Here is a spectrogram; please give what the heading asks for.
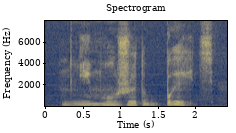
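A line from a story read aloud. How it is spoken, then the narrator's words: Whisper. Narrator (Russian): прошептал Лоран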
